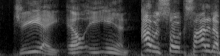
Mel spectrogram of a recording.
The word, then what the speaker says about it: Galen: They pronounce it Colin. Galen.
